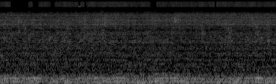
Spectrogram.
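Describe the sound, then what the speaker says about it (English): Lukewarm tap water runs steadily from a faucet into a sink, rinsing dry brine off salmon being made into cold-smoked lox; a continuous, fairly quiet rushing splash with no talk. "we want to rinse off all of that brine, that dry brine"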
